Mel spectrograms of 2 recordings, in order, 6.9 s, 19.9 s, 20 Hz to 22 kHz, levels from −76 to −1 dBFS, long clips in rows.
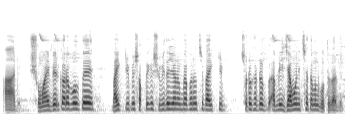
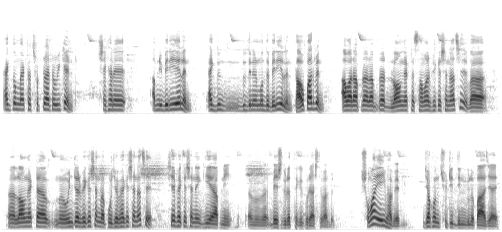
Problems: constant background noise, continuous background conversations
